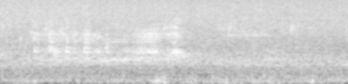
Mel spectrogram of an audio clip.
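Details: Three heron nestlings, nearly old enough to leave the nest, beg while eagerly awaiting a parent with another meal. Harsh, broad chattering squawks overlap through the first two seconds, then fade to quieter calls over a steady low rumble.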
